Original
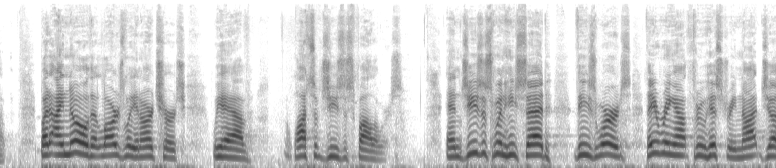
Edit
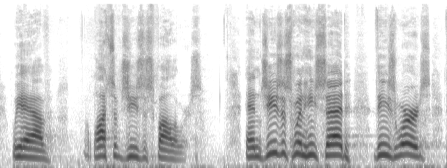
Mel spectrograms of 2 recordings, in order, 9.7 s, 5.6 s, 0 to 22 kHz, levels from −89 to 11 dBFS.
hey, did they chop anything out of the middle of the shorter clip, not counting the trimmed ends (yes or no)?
no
